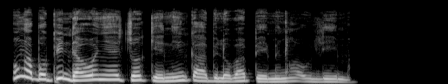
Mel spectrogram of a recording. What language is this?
North Ndebele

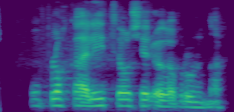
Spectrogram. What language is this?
Icelandic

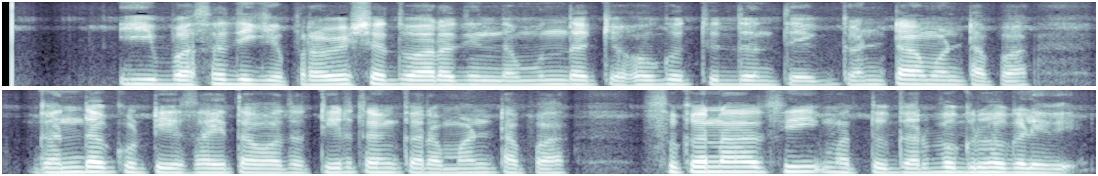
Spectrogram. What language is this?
Kannada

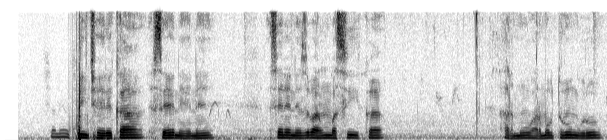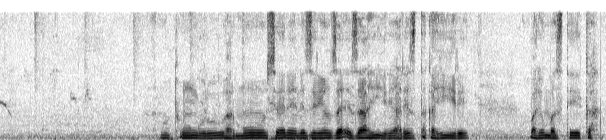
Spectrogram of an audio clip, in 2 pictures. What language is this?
Nyankole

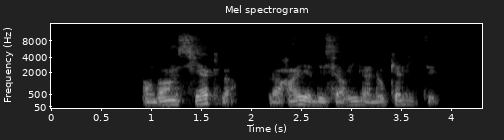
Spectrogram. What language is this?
French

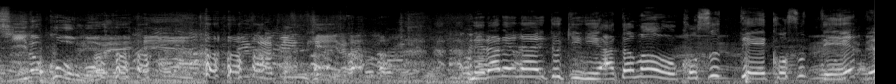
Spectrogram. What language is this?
Japanese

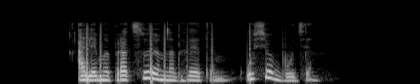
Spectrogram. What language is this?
Belarusian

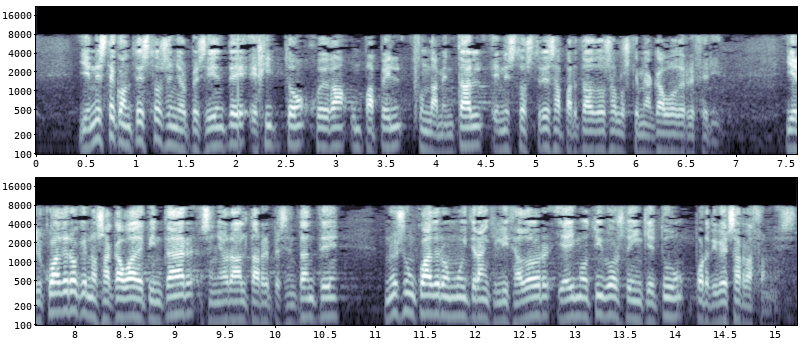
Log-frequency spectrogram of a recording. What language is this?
Spanish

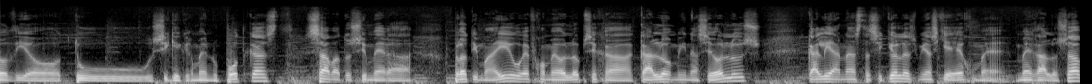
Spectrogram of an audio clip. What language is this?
Greek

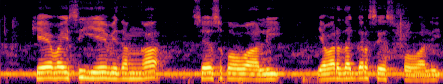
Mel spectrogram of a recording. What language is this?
Telugu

